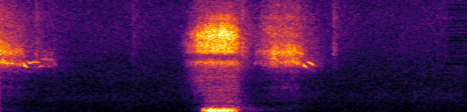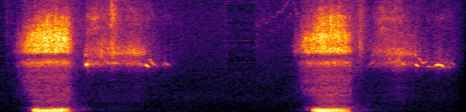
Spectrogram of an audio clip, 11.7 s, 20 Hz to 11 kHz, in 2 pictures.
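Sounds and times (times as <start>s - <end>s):
dog snoring: 2.3s - 3.8s, 6.0s - 7.1s, 9.5s - 11.0s.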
